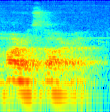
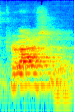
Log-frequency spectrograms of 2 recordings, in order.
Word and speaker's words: Parashara: We called him Parasara. Parasara, it's Parashara, but you know, we didn't know the subtleties of the Indian language in those days.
